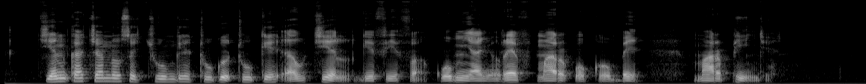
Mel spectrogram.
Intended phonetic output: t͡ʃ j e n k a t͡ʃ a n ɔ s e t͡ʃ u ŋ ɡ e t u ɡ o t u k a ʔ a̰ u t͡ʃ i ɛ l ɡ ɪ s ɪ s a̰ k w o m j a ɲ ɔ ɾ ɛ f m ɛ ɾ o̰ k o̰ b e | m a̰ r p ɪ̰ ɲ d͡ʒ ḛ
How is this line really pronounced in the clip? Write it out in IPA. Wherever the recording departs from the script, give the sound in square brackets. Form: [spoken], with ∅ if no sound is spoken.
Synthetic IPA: t͡ʃ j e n k a t͡ʃ a n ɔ s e t͡ʃ u ŋ ɡ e t u ɡ o t u k [e] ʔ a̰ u t͡ʃ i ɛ l ɡ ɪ [f] ɪ [f] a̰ k w o m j a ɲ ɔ ɾ ɛ f m [a] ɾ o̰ k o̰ b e | m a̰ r p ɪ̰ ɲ d͡ʒ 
